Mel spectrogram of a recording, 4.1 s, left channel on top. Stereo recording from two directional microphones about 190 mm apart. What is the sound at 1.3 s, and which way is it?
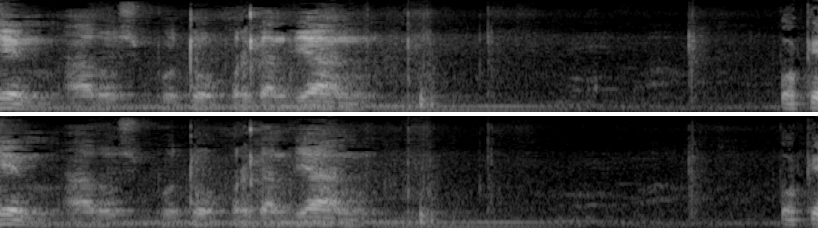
Speech, 15° left (ahead or behind).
